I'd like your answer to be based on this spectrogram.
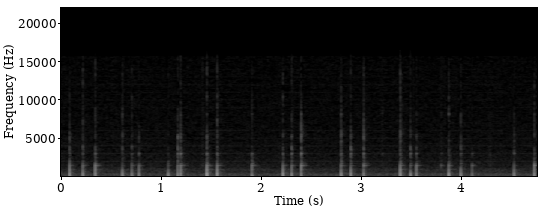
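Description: A long, light-coloured solid wooden plank held upright is tapped and scratched with long nails and fingertips. Many short, dry, woody taps sound in an irregular rhythm with very little ring, against a low, quiet background hum.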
